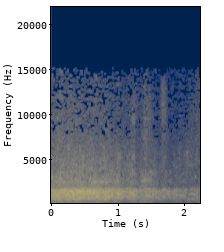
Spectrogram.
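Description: A man laughing in a breathy snicker, loudest in the first second and fading.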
